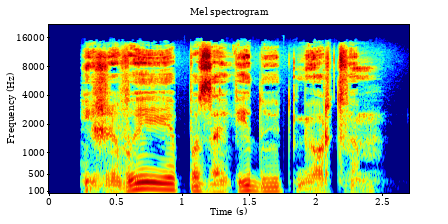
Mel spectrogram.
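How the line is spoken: Sighing. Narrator (Russian): вздохнул Григорий

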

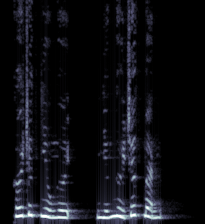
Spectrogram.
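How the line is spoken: Weary, trembling voice. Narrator (Vietnamese): không biết vì lạnh hay vì sợ mà người nàng vẫn run rẩy nhẹ, giọng nói mỏi mệt

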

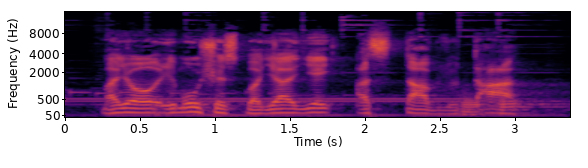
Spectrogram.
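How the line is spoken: Muttered. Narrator (Russian): бормотал он

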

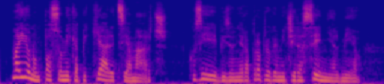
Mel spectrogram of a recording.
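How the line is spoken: Resigned sigh. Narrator (Italian): sospirò fatalmente Joe

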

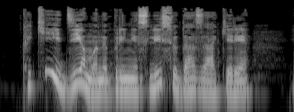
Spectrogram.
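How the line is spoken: Mocking. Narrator (Russian): другой голос добавил насмешливо

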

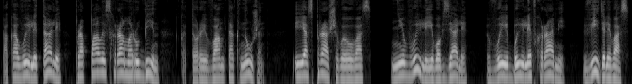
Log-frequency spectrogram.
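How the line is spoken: Barely restrained growl. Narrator (Russian): рыкнул Красный Король, едва сдерживаясь

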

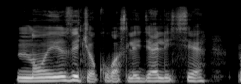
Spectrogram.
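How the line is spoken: Displeased grumble. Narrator (Russian): проворчал недовольный Дан Герхард

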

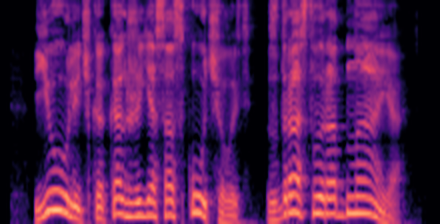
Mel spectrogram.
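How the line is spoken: Exclamation. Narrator (Russian): Воскликнула мама

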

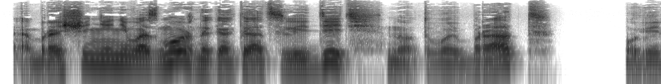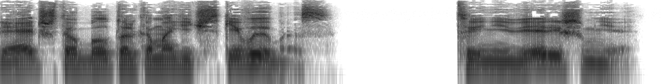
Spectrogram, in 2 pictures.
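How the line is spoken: Mocking question. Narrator (Russian): Насмешливо поинтересовался Райан

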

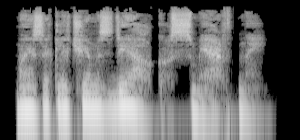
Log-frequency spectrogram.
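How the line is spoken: Whisper. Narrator (Russian): прошептал голос

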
